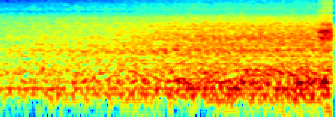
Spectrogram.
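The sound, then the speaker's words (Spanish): A power generator runs with a steady mechanical hum and low drone at an even, unbroken loudness. The generator supplies power to a University of Seville Faculty of Communication building. “Este es el que da ese pequeño servicio a un centro de la Universidad de Sevilla, Facultad de Comunicación. Sonido de un generador.”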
